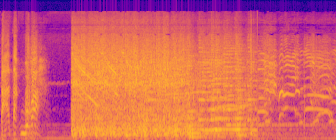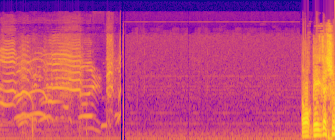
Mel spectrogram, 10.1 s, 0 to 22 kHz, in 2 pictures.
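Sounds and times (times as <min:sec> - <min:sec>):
crash with falling whooshes: 0:01.1 - 0:04.0
music: 0:01.8 - 0:04.1.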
